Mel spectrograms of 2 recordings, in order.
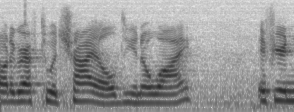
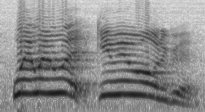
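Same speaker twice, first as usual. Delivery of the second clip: loud, higher mock fan demand; pushy fan; 5 semitones higher, 5 dB louder than usual. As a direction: call the star back urgently. Pushy fan calls her back.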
